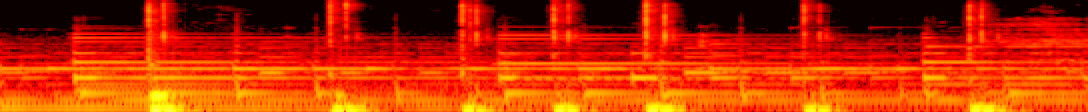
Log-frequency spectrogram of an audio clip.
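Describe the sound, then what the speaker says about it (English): Someone types a search into the App Store, with about eight evenly paced key taps sounding close over soft background music. "in the App Store we go to search and we type in AirData"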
